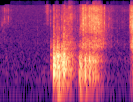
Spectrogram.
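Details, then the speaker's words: Husqvarna tractor with Kohler engine, mower deck: three short bursts of gritty scraping as deck pulley is spun by hand, worn pulley bearing with play; pulley and belt to be replaced. "And the problem is this pulley right here on it, that pulley right there, we're going to be changing that out. That's this pulley right here, because when I spin this pulley, it sounds like that. So not only that, it also has some play."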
